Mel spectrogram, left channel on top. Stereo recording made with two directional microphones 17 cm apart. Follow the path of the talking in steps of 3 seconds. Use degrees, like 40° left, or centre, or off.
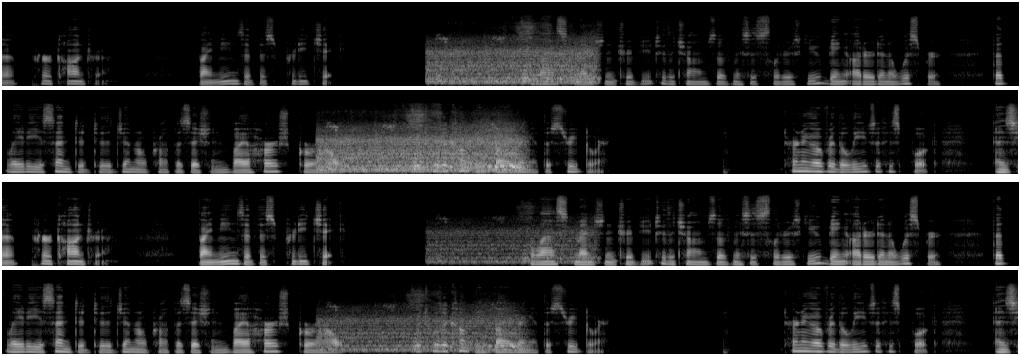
40° right, 40° right, 30° right, 10° right, centre, 10° left, 10° left.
